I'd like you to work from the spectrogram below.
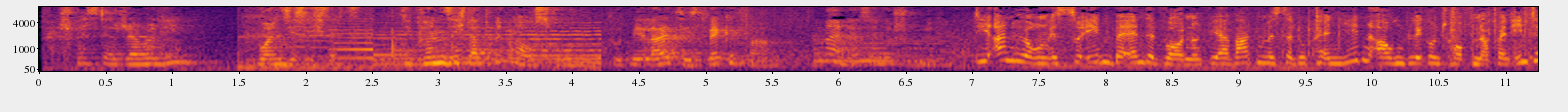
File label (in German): Schwester, Frau, Putzfrau, TV Journalistin; Silent Witness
